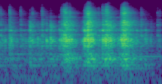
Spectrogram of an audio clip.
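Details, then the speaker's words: Rockwell Beaver table saw motor running: uneven tinny rattle in quick bursts from the internal cooling fan. "next up I think we're gonna take a look at the motor see now you can hear the rattling fan inside it"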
